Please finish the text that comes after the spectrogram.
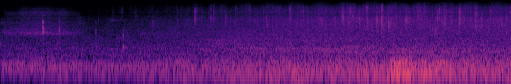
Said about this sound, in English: Thunder. Church, Church bells in the distance. More thunder. You're like, interesting. what is this? In- interesting, you should ask. yeah. You're like, what's going on? It's just rain. It's just rain.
